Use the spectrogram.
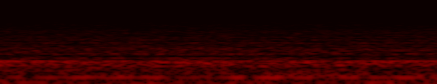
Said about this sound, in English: Yeah, it's like my AC like just turned on and it's really loud. Uh-oh. Can you hear it?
